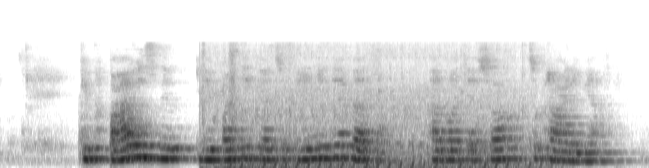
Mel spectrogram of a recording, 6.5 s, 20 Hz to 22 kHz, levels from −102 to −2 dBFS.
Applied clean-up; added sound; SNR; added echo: none; Engine starting / Car; 12 dB; reverberation time 0.9 s.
